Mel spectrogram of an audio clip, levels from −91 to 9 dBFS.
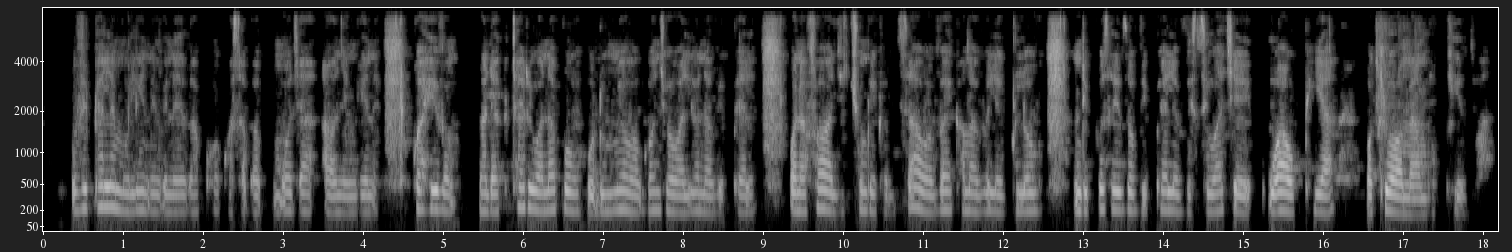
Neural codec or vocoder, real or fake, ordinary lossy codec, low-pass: none; real; Opus, 64 kbps; 7.2 kHz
